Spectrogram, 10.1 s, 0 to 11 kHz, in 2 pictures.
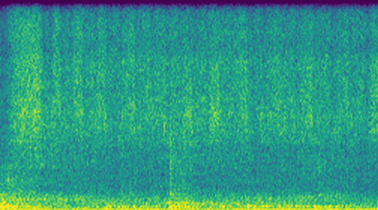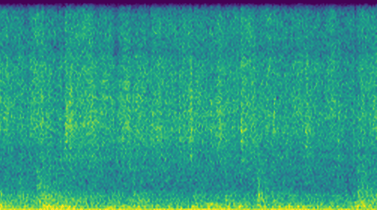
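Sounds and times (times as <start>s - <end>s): eraser rubbing on chalkboard: 0.2s - 10.0s.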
